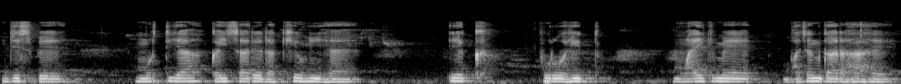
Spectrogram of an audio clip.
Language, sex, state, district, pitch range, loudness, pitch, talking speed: Hindi, male, Uttar Pradesh, Lucknow, 125-140 Hz, -15 LUFS, 135 Hz, 100 wpm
